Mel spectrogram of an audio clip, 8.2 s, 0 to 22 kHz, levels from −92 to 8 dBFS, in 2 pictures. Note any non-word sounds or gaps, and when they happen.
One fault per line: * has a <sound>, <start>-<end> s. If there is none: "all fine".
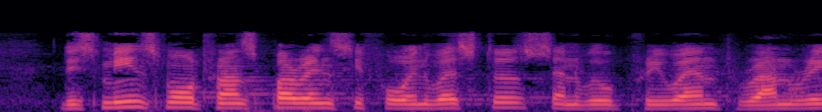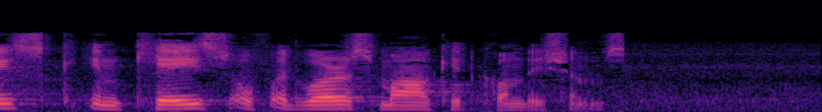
all fine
